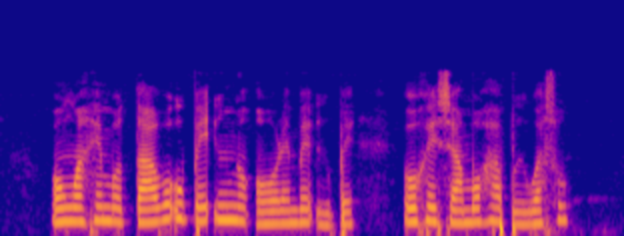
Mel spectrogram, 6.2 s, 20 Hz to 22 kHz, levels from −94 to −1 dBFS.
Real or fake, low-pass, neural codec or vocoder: real; 7.2 kHz; none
